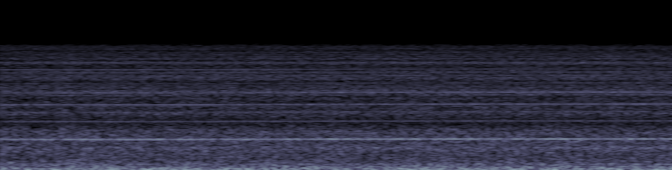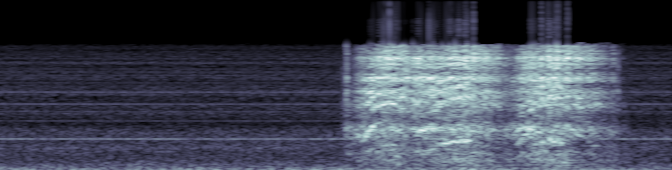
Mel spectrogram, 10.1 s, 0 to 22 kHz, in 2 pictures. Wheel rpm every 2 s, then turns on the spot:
0, 0, 0, 10, 60.
none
